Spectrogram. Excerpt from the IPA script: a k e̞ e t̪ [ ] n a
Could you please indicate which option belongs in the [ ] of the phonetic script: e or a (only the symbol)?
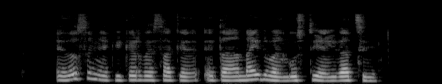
a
